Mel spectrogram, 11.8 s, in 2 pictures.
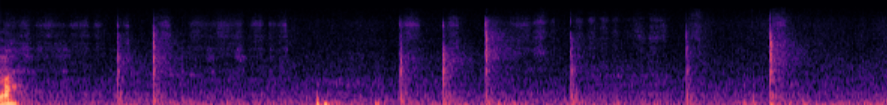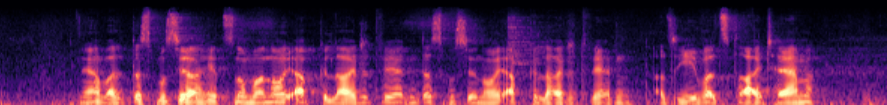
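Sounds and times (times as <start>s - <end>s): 
speech: 0.0s - 0.2s, 6.4s - 11.6s
chalk scratching and tapping on a blackboard during a math lecture: 0.0s - 2.0s, 2.6s - 5.4s.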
